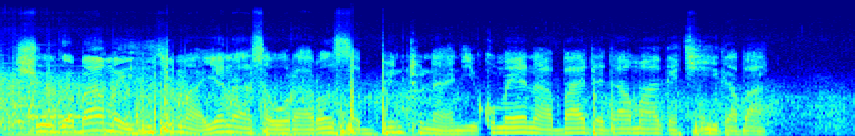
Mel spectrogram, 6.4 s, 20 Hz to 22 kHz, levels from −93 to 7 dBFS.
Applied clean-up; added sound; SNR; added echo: none; Piano + Thunder; 8 dB; none.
